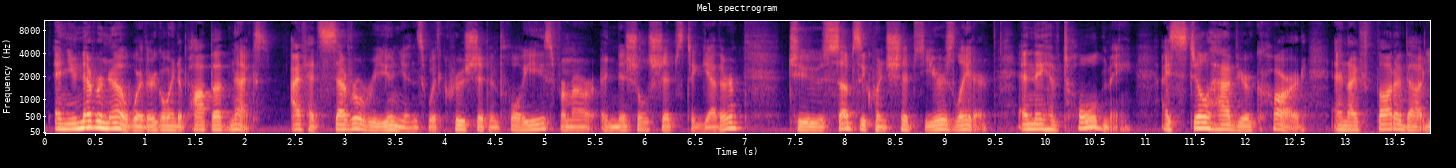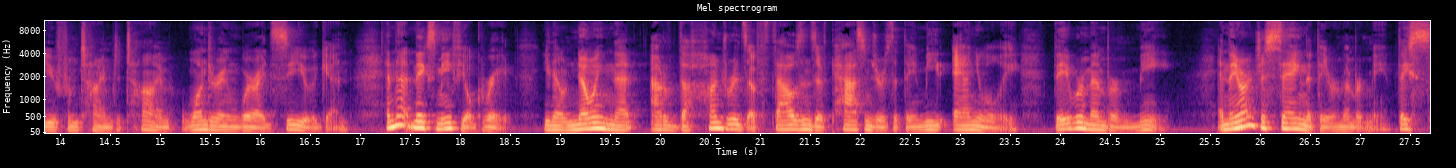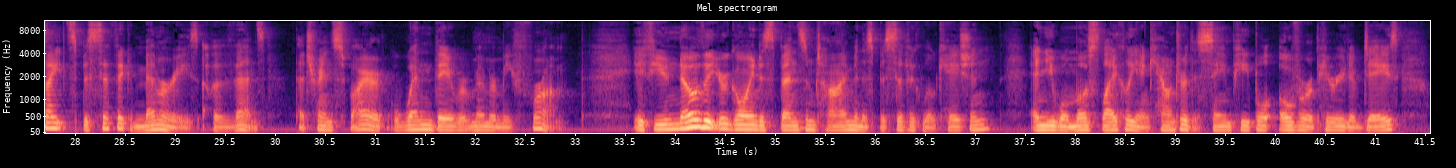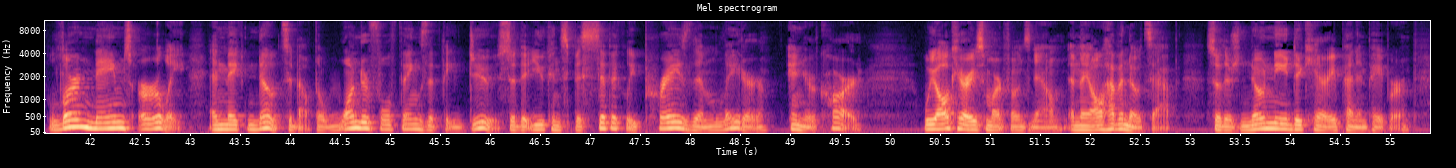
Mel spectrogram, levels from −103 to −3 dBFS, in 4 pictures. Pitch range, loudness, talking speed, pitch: 110-140 Hz, -23 LUFS, 190 wpm, 120 Hz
